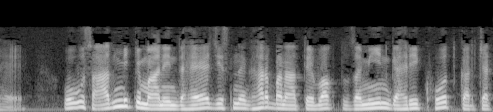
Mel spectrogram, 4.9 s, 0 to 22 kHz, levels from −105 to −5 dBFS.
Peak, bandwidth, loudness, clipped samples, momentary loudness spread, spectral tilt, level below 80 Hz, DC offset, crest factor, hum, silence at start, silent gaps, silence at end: -4 dBFS; 8.2 kHz; -21 LUFS; under 0.1%; 6 LU; -8.5 dB/octave; -60 dBFS; under 0.1%; 16 dB; none; 0 s; none; 0 s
